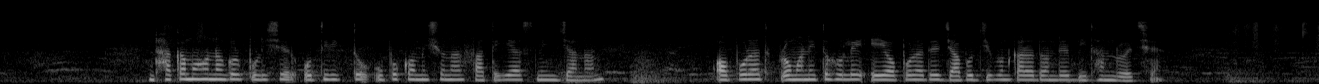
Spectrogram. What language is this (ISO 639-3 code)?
ben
